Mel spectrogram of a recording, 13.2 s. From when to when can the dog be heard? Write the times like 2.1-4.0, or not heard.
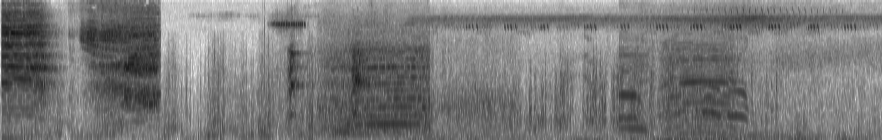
4.2-5.7.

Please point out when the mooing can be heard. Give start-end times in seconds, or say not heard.
0.0-2.5, 4.8-6.5, 9.2-11.2.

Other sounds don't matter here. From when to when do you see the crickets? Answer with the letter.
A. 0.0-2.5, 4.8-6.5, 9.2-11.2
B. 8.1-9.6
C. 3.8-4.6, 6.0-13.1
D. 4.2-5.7
C.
